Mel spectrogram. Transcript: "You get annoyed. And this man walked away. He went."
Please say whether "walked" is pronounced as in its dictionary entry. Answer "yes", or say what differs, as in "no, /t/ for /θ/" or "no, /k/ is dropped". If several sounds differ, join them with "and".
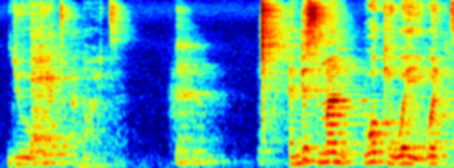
no, /t/ is dropped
